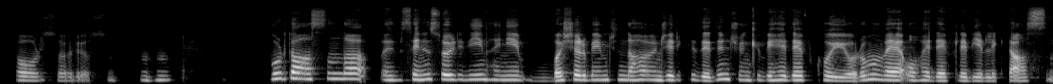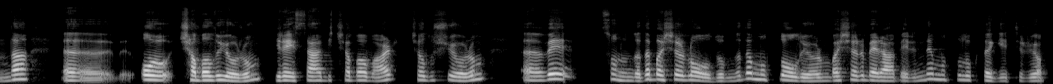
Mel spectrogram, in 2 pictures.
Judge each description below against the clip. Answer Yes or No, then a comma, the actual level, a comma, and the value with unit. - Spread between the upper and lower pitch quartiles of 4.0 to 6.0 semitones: No, average, 3.5 semitones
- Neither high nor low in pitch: No, high, 200 Hz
